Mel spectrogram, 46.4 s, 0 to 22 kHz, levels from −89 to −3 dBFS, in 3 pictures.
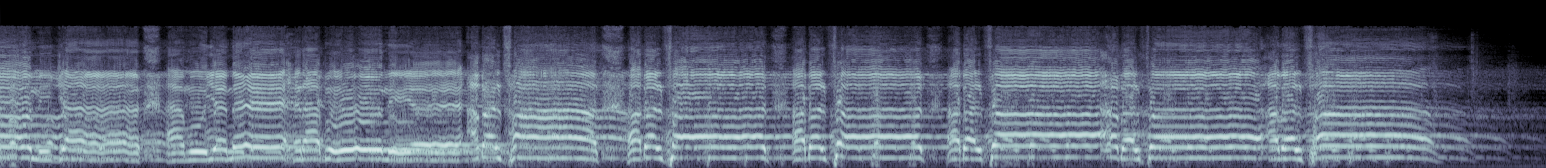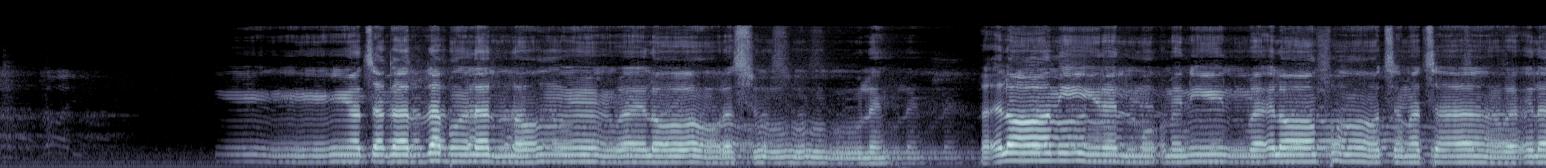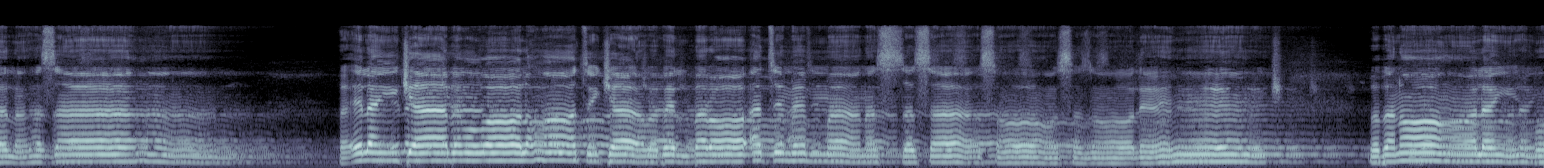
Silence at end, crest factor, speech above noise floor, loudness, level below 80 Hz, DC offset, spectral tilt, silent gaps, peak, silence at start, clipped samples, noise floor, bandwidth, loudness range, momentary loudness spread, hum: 0 s; 14 dB; 42 dB; -21 LUFS; -62 dBFS; under 0.1%; -3.5 dB/octave; none; -8 dBFS; 0 s; under 0.1%; -64 dBFS; 11.5 kHz; 10 LU; 13 LU; none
